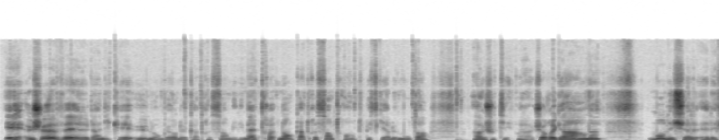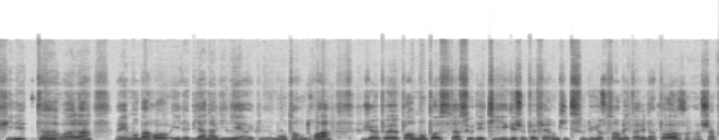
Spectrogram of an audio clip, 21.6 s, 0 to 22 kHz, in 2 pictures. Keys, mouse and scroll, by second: 1.2 click, 2.4-3.0 typing, 5.0 BackSpace, 5.2 BackSpace, 5.9 KP_3, 6.1 KP_0, 6.8 Return, 8.3-10.1 drag, 10.3-11.0 scroll up 3, 11.5 right click, 12.0 scroll up 2, 13.9-14.8 scroll down 3, 16.0-16.3 scroll up 1, 16.7 middle click, 20.6-20.9 scroll down 2.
